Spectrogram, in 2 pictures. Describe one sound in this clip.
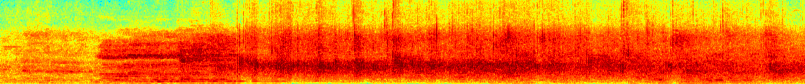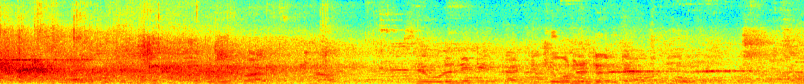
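A man speaks through a microphone and loudspeaker.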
